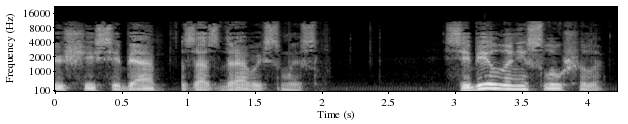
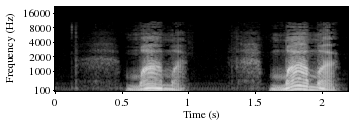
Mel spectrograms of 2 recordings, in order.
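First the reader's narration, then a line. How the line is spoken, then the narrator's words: Exclaiming. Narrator (Russian): воскликнула она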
